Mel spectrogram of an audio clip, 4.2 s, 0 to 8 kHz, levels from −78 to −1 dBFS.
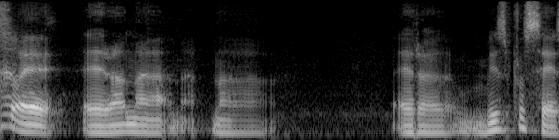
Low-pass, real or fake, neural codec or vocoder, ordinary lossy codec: none; fake; codec, 16 kHz, 0.8 kbps, ZipCodec; none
